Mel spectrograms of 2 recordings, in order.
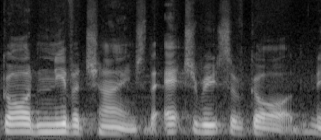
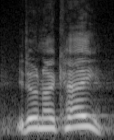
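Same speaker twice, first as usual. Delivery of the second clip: high, gentle check-in; concerned question; 8 semitones higher than usual. Retold or imitated. Barista checking on an angry customer, high and kind. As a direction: ask kindly if they're alright. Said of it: "I'll be like".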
